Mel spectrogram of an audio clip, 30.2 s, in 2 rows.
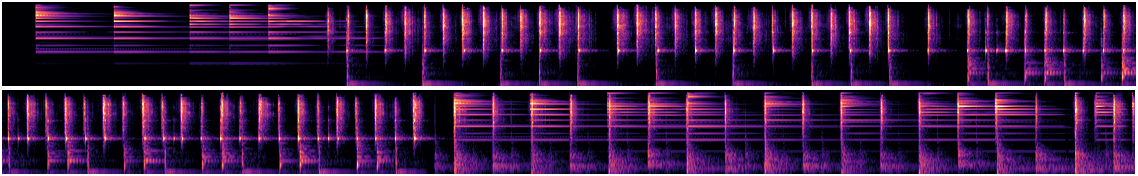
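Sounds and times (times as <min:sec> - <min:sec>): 
percussion: 0:00.5 - 0:30.2.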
